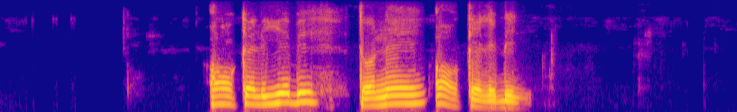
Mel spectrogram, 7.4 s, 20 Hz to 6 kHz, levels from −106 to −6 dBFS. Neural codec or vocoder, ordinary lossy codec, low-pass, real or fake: none; Opus, 24 kbps; 5.4 kHz; real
